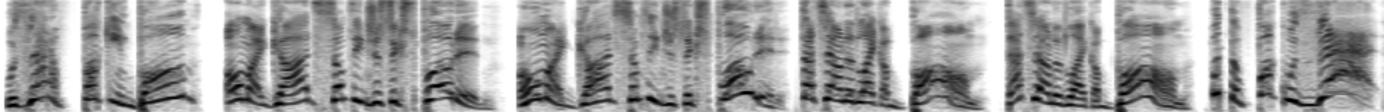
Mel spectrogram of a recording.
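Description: A man's voice: very high-pitched, a little slow, vocal fry, hardly any pauses, no room sound, studio quality, full character voice. An actor playing a snarky, crude, jumpy young male bystander in a video game, with a sarcastic, exaggerated delivery. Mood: alarmed. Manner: sarcastic, exaggerated, swinging from flat to frantic.

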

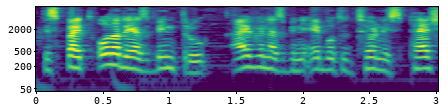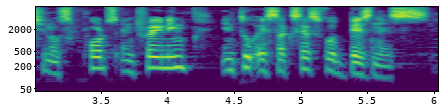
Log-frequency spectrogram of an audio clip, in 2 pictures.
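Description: Young male host, earnest, relaxed, slightly high voice, soft music underneath. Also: fairly quick. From Rwanda, raised in the Netherlands. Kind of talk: scripted intro, then casual interview. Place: indoor room by glass doors for the intro, rooftop terrace for the chat.

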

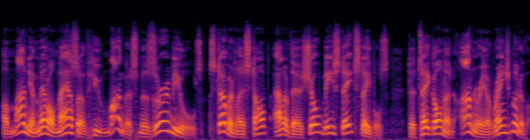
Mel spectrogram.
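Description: A man performing as a folksy, pompous old football professor, giving grandiloquent scripted comic radio commentary in a husky voice. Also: mid-range voice, a little mellow. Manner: folksy, grandiloquent alliterative delivery. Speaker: host of a college football prediction show.

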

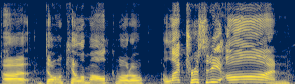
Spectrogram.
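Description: A young man chatting casually and excitably as he hosts gameplay with light roleplay. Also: very high-pitched, brisk, a little hiss or hum. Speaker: gaming video host. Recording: game music behind the voice. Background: game music.

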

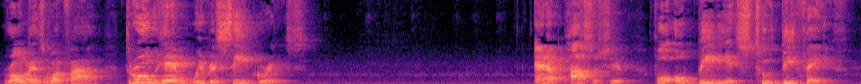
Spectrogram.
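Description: High bright-voiced young preacher. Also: male voice, slow pace, long pauses. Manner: animated, repetitive preaching with call-and-response questions, moving around. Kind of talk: energetic sermon. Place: indoor room in front of a banner backdrop. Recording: echoey room.

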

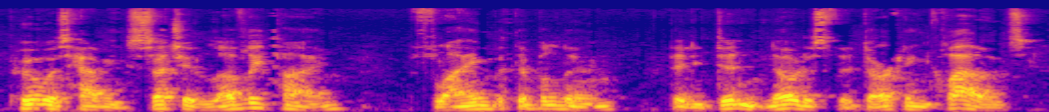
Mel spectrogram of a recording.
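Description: A man's voice: medium pitch, a little fast, dark tone. A man reading a children's storybook aloud as its narrator.

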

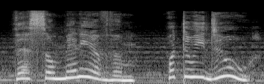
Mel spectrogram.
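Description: A woman acting a frightened survivor in an audio drama, panicky and very high-pitched. Her voice swings sharply, with faint music behind her. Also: big pitch swings, normal speed, mellow. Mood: alarmed. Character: frightened young woman among soldiers, panicky.

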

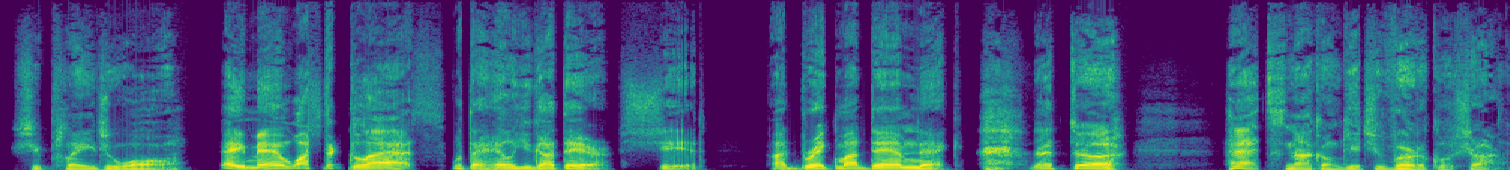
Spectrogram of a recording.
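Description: An actor voicing a blunt, impatient assassin in a video game, sarcastic and commanding, with an American accent. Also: male voice, mid-range voice, big pitch swings, unhurried, a bit bright, husky, no room sound, studio quality, exaggerated voice. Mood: wary, grumbling. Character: gruff, sardonic, impatient adult male assassin. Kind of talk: video game character dialogue.

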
